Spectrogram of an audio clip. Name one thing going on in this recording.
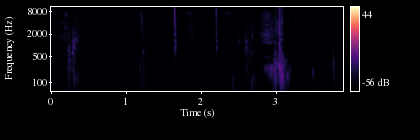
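A wooden chest thuds shut.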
